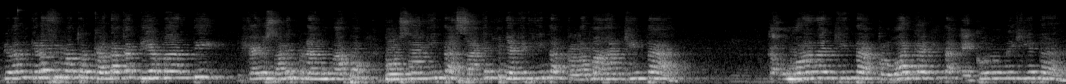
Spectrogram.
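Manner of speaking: high-pitched rhythmic sermon litany; fervent preaching. Real, not acted. Preacher listing burdens borne on the cross, fervent preaching. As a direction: drive each item home, pitched high. Preaches scripture in rising list.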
